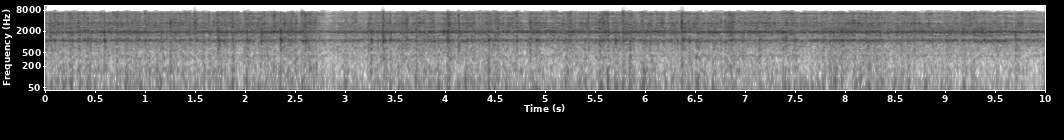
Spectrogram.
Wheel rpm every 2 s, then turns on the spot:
110, 100, 110, 120, 120.
none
